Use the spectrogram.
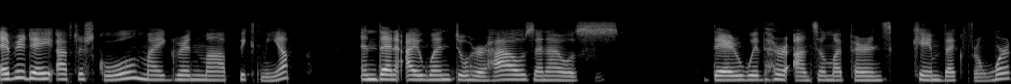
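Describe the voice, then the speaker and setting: In a Czech accent, a woman talks at a fairly slow pace with fairly high pitch and ordinary pitch variation. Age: 20s. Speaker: podcaster. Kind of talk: personal storytelling monologue. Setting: homemade recording. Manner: hesitant, with fillers.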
